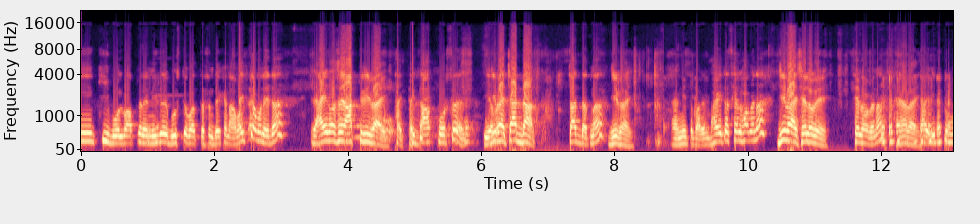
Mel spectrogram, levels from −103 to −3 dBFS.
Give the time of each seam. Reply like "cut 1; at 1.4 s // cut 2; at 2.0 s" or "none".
cut 1; at 2.4 s // cut 2; at 5.0 s // cut 3; at 8.8 s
